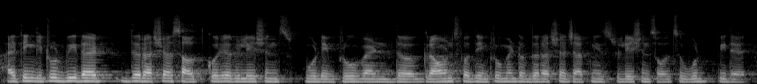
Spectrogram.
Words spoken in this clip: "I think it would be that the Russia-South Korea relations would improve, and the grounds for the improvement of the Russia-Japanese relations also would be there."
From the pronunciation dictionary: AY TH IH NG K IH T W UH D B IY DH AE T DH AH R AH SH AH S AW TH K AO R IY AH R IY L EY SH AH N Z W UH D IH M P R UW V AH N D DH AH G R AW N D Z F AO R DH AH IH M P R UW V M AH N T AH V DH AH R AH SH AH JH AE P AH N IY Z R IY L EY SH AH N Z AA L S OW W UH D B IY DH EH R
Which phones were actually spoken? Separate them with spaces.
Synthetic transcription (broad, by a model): AY T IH NG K IH T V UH D B IY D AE T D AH R AH SH AH S AW T K AO R IY AH R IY L EY SH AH N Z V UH D IH M P R UW V AH N D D AH G R AW N D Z F AO R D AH IH M P R UW V M AH N T AH V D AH R AH SH AH JH AE P AH N IY Z R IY L EY SH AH N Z AA L S OW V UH D B IY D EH R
